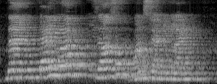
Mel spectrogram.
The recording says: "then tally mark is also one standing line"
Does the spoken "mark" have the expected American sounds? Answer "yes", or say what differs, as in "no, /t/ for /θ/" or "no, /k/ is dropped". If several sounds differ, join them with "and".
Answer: no, /k/ is dropped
